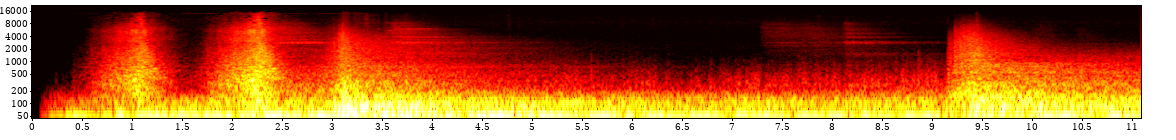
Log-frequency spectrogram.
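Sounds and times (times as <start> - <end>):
deep rumble: 0.1 - 11.0
cinematic whooshes: 0.5 - 5.3.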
